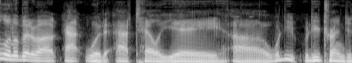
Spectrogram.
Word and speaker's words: atelier: Well, I appreciate you pronouncing it correctly. So atelier is basically, like, it's a French term for, like, a workshop.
